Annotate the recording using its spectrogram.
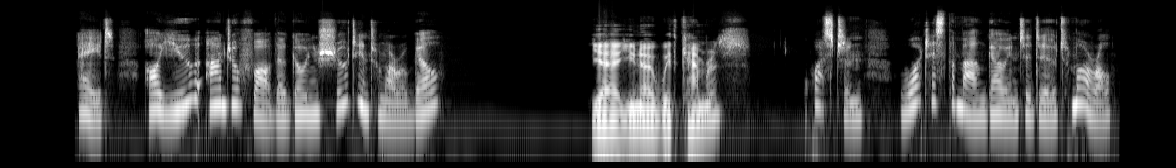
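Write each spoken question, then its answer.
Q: What is the man going to do tomorrow?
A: Take photographs with his father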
